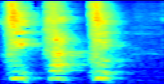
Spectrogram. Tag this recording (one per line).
group
heave-ho
chant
